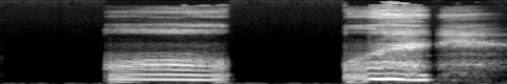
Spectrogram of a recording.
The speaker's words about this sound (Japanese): やだ、お兄ちゃん。あくびしてるところ、そんなにじっと見たら恥ずかしいよ。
